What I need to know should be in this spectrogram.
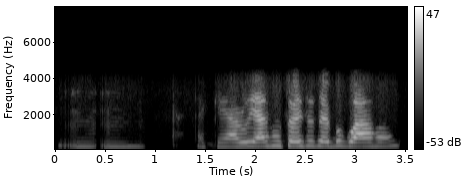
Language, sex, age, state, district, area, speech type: Assamese, female, 18-30, Assam, Jorhat, urban, conversation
